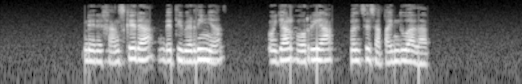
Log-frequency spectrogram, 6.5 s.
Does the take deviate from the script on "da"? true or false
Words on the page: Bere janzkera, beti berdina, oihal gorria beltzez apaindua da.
false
